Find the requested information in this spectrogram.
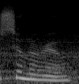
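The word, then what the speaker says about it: Sumeru: would be easiest for you to go to sumaru oh sumaru we've run into loads of Scholars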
